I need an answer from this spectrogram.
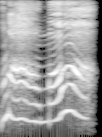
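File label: Voice damaged, Japanese; pizzica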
